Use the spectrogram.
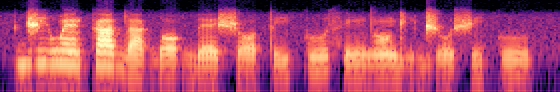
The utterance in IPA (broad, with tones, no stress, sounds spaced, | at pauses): d͡ʒ i˦ w ɛ̃˦ k a˦ d a˧ ɡ͡b ɔ˧ ɡ͡b ɛ˨ ʃ ɔ˨ t i˨˦ k u˦ s ĩ˧ d ɔ̃˧ ɡ i˨ d͡ʒ o˨ ʃ i˧ k u˦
